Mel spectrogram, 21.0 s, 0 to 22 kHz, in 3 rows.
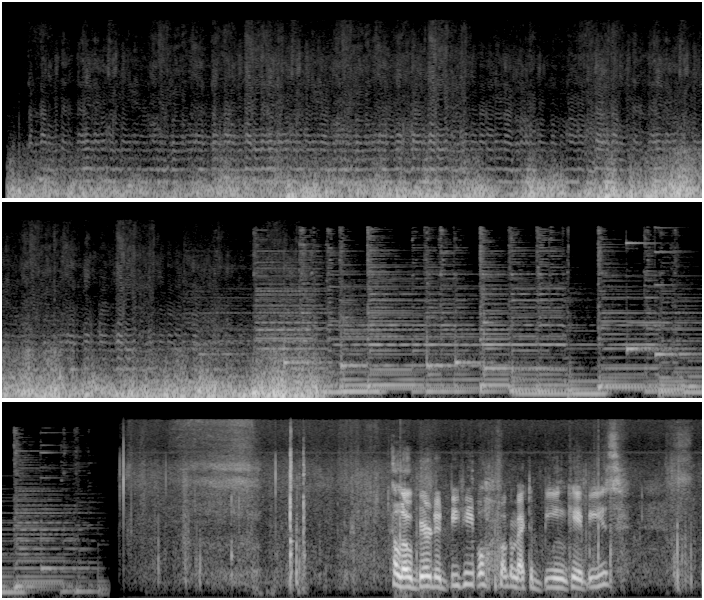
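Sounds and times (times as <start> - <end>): bees buzzing: 0.2 - 9.4
chiming music jingle: 13.0 - 14.9.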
